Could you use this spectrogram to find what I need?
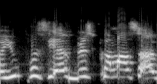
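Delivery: mild, half-voiced, goading shouted yell. Retelling yelling out a car window at someone: imitating own past yelling. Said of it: "I'm yelling out the window".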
